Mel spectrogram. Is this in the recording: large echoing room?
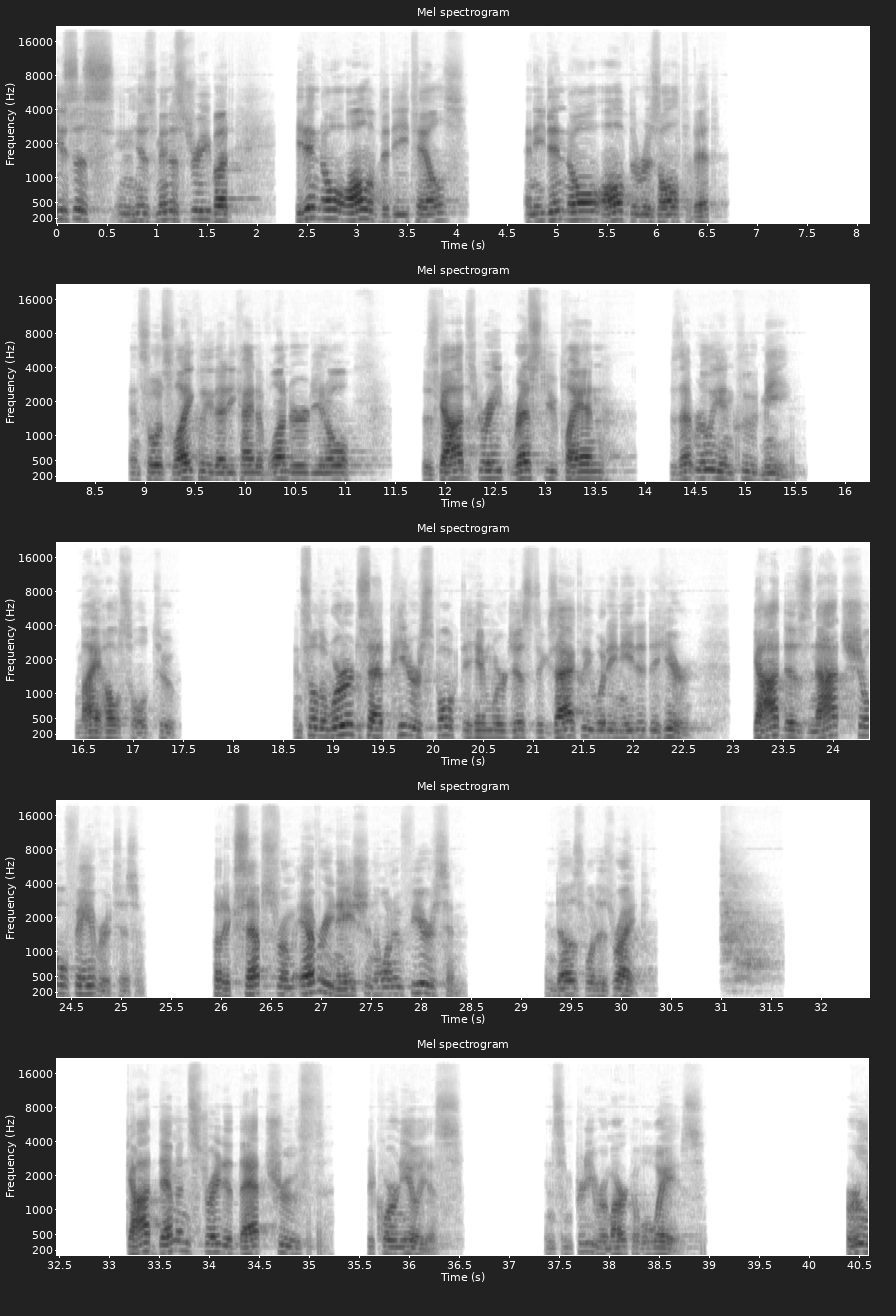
yes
